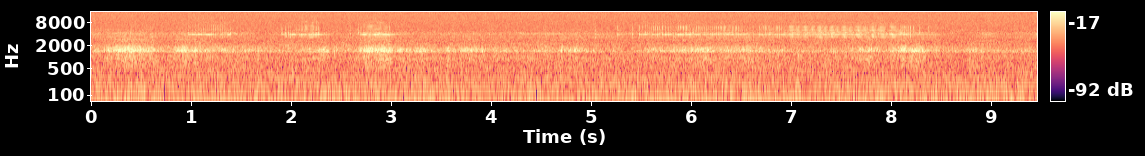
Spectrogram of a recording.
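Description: A fishing reel clicks and whirs as it is wound in.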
